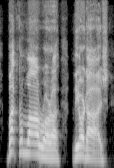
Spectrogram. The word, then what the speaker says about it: Hors D'Age: but from La Aurora the Ordage. H O R S D Apostrophe A G- E. I wasn't pronouncing it right at first, but we got it figured out.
